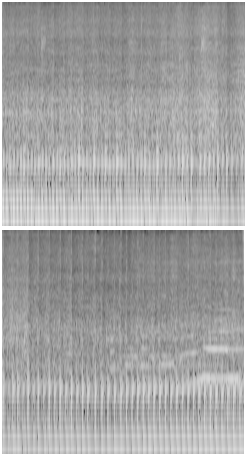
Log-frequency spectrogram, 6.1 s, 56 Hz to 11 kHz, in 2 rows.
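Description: Suzuki DR-Z400SM supermoto's single-cylinder four-stroke engine heard from the rider's seat, running as the bike rolls along the street, then turning to an even, rapid pulsing from about two seconds in as the bike slows and pulls up to the curb.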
